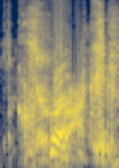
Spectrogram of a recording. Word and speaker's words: Craic: Crack. just write it and then write X or equals pronounced crack.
